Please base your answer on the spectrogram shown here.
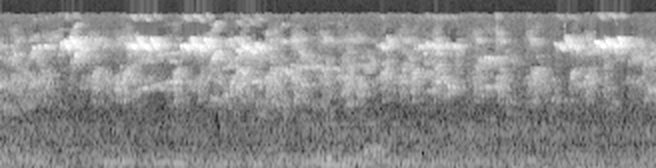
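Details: Common chaffinch among rescued birds in care, producing rapid strings of sharp, very high chirps, several per second, steady in loudness throughout against a quiet hum.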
